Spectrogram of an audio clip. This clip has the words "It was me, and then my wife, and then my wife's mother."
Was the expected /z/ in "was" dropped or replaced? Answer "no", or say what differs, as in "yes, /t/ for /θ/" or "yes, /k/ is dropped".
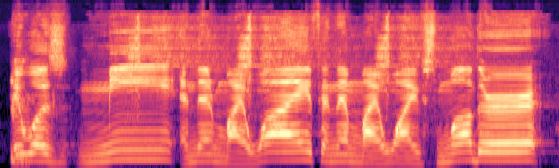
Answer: no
